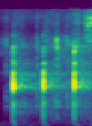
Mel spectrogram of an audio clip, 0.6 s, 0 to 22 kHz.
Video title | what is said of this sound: Collection gomille deco 3D petite sirène | C'est bien du bois.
